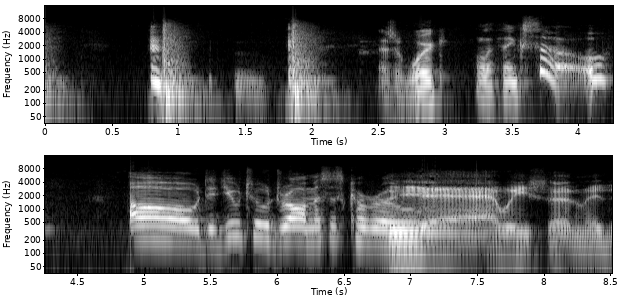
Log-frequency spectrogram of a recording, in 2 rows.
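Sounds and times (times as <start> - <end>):
object banged against a wall with short ringing tail: 0.8 - 2.3
speech: 2.5 - 4.3, 4.9 - 8.5.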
